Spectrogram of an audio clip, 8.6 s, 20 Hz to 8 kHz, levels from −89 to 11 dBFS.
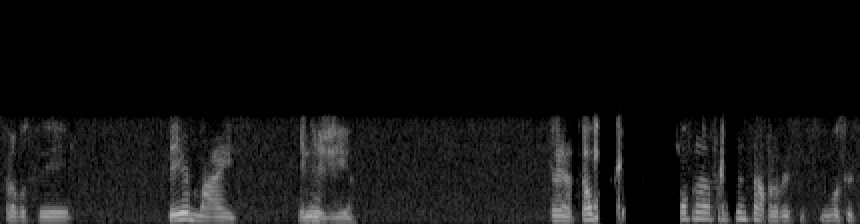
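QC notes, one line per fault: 3.04–3.20 s and 7.62–7.69 s, AMR bit errors: in both spots the speech turns suddenly hoarse, scratchy and gargly while keeping roughly its pitch and loudness. This fits flipped bits in the weakly protected part of the AMR frames. The excitation pulses land in the wrong places and the fine gain, pitch and spectral values come out wrong. The first burst lasts about 0.17 s and the second about 0.07 s, which suggests a handful of 20 ms frames each time. The grit is coarser in the second burst.
5.48–5.52 s, 5.91–6.26 s and 7.11–7.26 s, other side's voice leaking through: a second voice comes through in scraps. At 5.48 s it is a very faint flicker, far below the main talker. From 5.91 to 6.26 s it is about as loud as the main talker. At 7.11 s it is only slightly below the main talker. The likely cause is the far end's loudspeaker audio reaching the microphone and getting past the echo canceller, so the remote talker is heard inside this side's audio.
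5.60–5.81 s, 6.00–6.84 s and 7.17–7.39 s, speech suppressed in double talk: the main talker's level sags in places. At 5.6 s it is a slight dip over a short stretch. From 6.0 to 6.84 s the speech drops almost to silence in pieces. At 7.17 s there is another deep, brief cut. The likely cause is an echo canceller that cannot separate its own talker from the loudspeaker echo while both are active, and so attenuates everything. Throughout, the band stops at 4 kHz, as expected from the narrowband mobile codec.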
